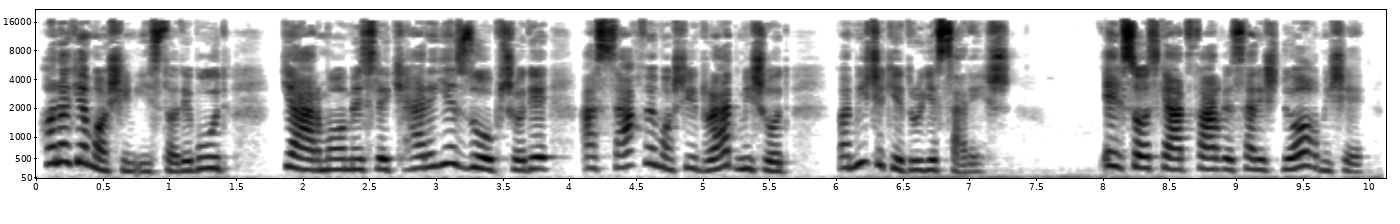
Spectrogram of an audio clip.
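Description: Female audiobook narrator, high-pitched, steady measured read. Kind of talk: scripted narration.

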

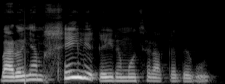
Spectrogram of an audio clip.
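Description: A woman's voice: lowish voice, big pitch swings, warm tone, pitched below the performer's own voice. Woman reading a curious bold young heroine. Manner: inquisitive, wide-eyed.

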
